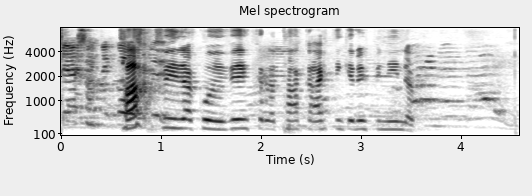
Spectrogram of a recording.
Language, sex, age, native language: Icelandic, female, 60-69, Icelandic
